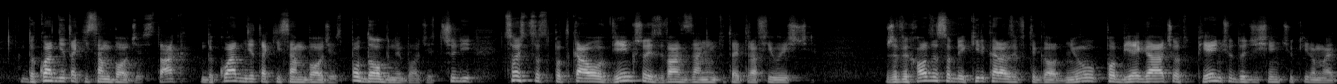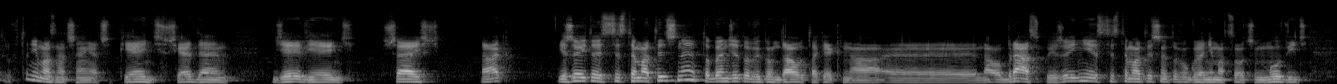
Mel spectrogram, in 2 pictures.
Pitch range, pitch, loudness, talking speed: 110-140 Hz, 120 Hz, -29 LUFS, 155 wpm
